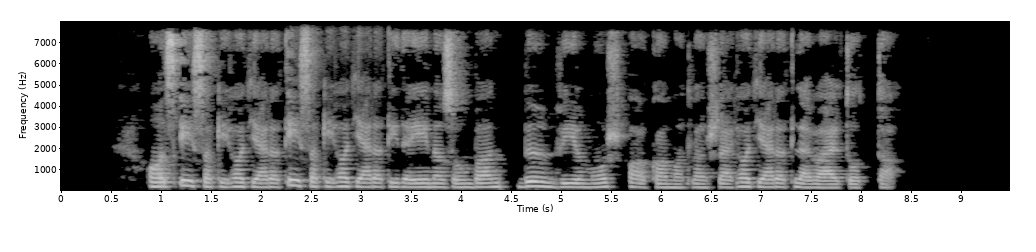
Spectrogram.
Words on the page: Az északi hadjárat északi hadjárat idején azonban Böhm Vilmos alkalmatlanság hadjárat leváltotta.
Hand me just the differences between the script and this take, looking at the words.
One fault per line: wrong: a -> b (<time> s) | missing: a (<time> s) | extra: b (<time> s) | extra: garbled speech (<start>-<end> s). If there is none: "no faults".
no faults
